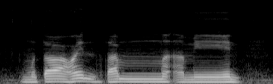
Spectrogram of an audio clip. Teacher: Kemudian ayat 21 muta'in thamma amin, sini ada muta'in sini dibaca gunnah karena huruf mim dibaca dengung karena tasydid. Dan ada amin sini dibaca matobi'i karena huruf ya-nya dibaca 2 harokat.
